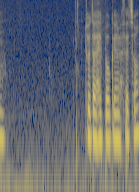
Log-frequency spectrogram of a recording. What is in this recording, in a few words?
"hebog", Welsh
